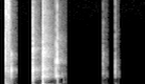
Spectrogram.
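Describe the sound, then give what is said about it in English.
A drink can snapping open: a cluster of sharp metallic clicks and a brief fizzy hiss, followed by two faint little ticks, with no voices. “Oh, the can effect there was great.”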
